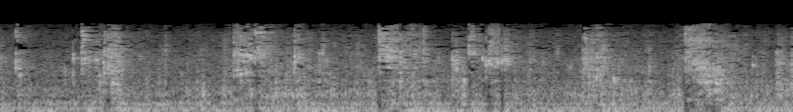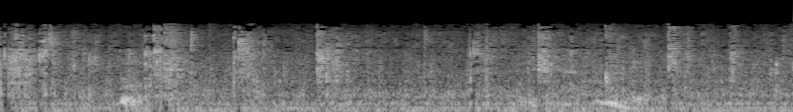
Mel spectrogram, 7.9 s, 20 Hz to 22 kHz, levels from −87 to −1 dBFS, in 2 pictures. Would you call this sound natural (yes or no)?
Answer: yes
